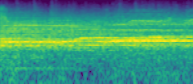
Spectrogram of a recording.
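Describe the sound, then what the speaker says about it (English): A hockey crowd at a high school varsity playoff game roars and jeers at the officials after a slashing penalty, a loud, sustained wash of cheering and whooping voices that fills the rink throughout. "has a little fun with the officials after there have been some costly or some questionable penalties going against them"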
